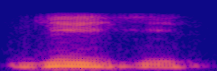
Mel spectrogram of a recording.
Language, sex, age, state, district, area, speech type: Hindi, male, 18-30, Madhya Pradesh, Betul, urban, conversation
